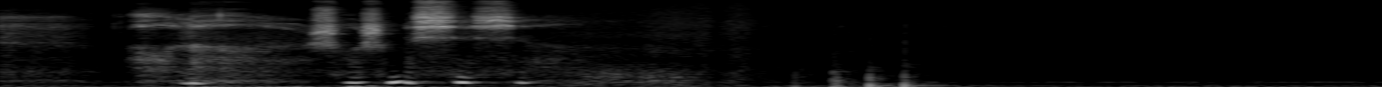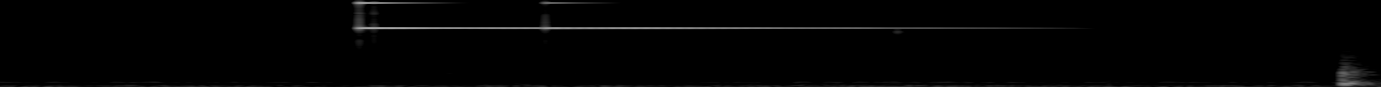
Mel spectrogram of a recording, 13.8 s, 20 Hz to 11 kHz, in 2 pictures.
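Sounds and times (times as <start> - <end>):
speech: 0.9 - 2.8
knocks and thumps: 4.0 - 4.8
electronic doorbell chiming: 8.7 - 12.2.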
